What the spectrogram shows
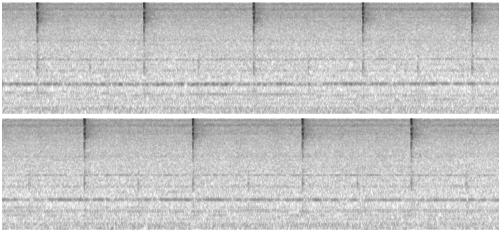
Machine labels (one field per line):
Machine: valve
